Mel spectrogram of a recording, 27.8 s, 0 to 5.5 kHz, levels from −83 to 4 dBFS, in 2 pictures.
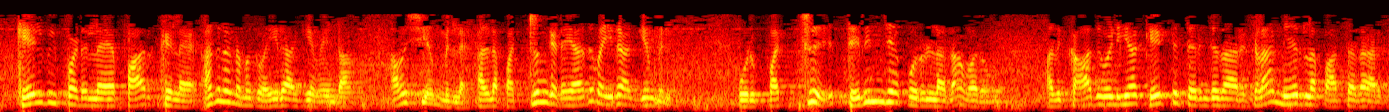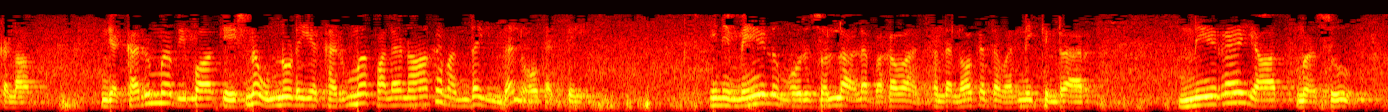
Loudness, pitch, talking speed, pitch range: -18 LUFS, 160 Hz, 95 wpm, 145-190 Hz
